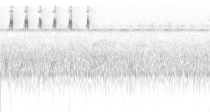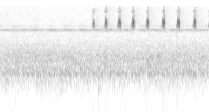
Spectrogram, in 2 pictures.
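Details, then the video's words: Summer insects calling at night in the countryside: bursts of sharp high chirps about three or four per second, pausing for several seconds between runs, over a steady high hum and soft background din. "Nighttime Insects Country Living, Nature | Comforting Summer Insect Sounds"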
